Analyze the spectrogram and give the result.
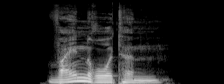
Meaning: strong dative masculine/neuter singular of weinrot
- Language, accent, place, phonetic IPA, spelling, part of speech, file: German, Germany, Berlin, [ˈvaɪ̯nʁoːtəm], weinrotem, adjective, De-weinrotem.ogg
